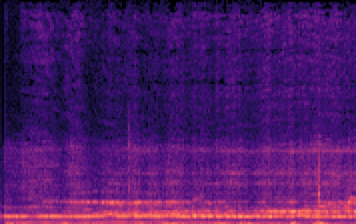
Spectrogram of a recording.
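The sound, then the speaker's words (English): Coyotes howl, their drawn-out, wavering cries overlapping into a steady chorus against a low rumbling background. No one speaks. “you hear the coyotes in the background there”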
